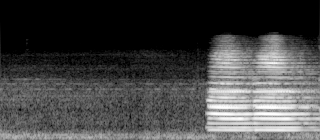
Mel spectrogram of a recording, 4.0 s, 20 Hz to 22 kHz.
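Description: The lead locomotive's air horn, on ex-Southern Pacific GE C44AC UP 6412 heading a Union Pacific freight, sounds one loud, steady chord of several tones. It starts suddenly near the end, over a faint low rumble from the approaching diesel locomotives.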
